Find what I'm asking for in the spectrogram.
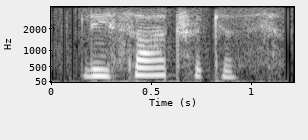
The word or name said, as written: lissotrichous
